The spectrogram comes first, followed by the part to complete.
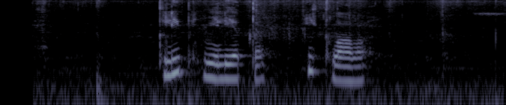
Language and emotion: Russian, neutral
